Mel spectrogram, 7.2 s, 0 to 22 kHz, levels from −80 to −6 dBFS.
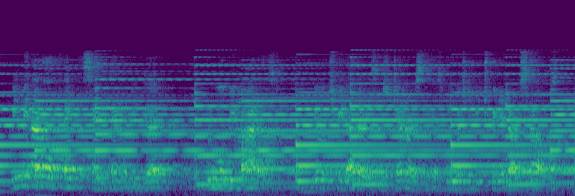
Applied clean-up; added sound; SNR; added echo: none; Clock; -1 dB; reverberation time 1.3 s.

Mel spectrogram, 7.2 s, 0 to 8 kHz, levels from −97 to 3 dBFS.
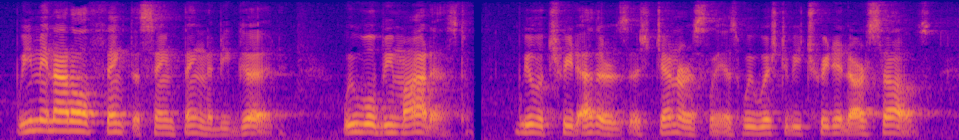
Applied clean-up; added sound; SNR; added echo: none; none; none; none.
